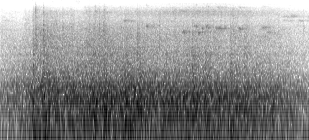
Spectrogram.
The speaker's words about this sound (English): You're early to work that morning, stepping into the Circle Line tube train, still rubbing sleep from your eyes, first coffee of the day in hand.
